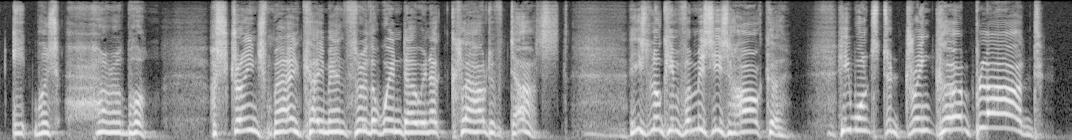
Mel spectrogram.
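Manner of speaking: very high-pitched, terrified gasps. Narrator reads a dying man's words to the men who ran in, gasping, terrified. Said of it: "he gasped, terrified".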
